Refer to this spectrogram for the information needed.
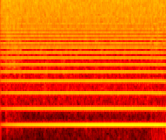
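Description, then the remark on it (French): A loud, steady civil defense siren of the alert and information system wails continuously during a test exercise, a single sustained tone with buzzing overtones holding for the full stretch, with no voices over it. “Et pas seulement, les sirènes du système d'alerte et d'information vont elles aussi être activées.”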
